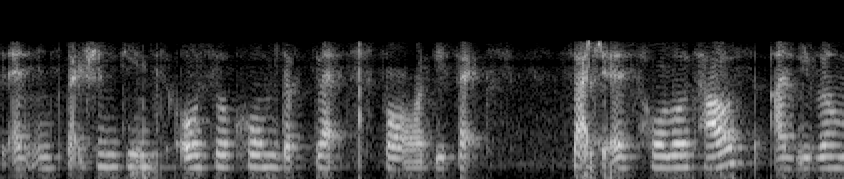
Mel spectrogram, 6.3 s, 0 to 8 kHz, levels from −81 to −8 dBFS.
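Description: Speech coded through the GSM full-rate codec, whose pulse-driven vocal-tract model fits a 13 kbps GSM link, leaves a buzzy, gravelly roughness and a band of roughly 200 Hz to 3.6 kHz throughout. GSM bit errors, with flipped bits corrupting the decoder's filter, pitch and gain values, break the speech into squawks, pops and gargling at 0.99–1.23 s, 2.68–2.80 s and 4.36–4.59 s.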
